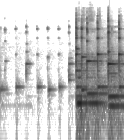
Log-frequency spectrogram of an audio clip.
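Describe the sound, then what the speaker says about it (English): A phone's incoming-call ringtone plays soft, evenly spaced short beeps, then bursts into a louder, bright melodic chime that keeps ringing. "Sorry, I got a phone call."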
